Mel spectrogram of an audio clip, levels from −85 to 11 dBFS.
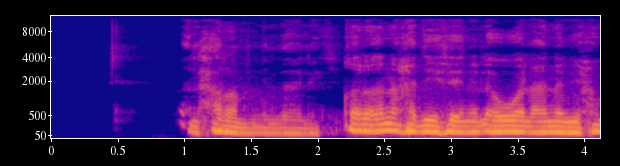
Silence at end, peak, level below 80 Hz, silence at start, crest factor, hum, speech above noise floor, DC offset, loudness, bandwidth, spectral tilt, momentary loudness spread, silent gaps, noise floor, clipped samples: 0 s; -6 dBFS; -52 dBFS; 0.95 s; 12 dB; none; 42 dB; under 0.1%; -17 LUFS; 11 kHz; -8 dB/octave; 11 LU; none; -58 dBFS; under 0.1%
